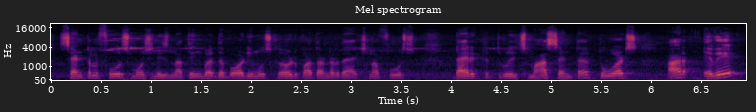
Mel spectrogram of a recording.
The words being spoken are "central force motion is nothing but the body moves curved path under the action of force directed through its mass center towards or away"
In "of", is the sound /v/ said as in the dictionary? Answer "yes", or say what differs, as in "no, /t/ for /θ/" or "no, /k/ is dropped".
yes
